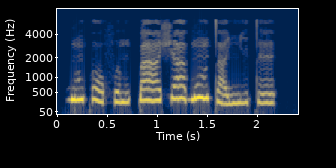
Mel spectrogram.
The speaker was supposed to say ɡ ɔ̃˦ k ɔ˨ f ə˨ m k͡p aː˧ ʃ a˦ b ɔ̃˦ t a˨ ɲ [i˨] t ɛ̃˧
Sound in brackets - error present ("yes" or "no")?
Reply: yes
